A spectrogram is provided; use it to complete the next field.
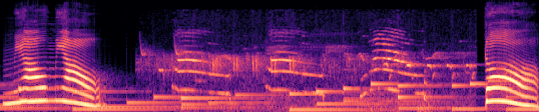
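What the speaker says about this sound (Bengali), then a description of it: "বিড়াল ডাকে মিয়াও মিয়াও" A cat meows in loud, drawn-out cries at the start and end, set against a bright, stepped children's tune with tones that rise and fall.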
